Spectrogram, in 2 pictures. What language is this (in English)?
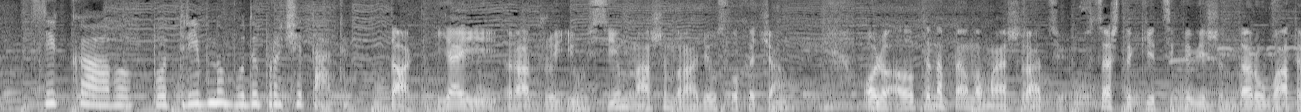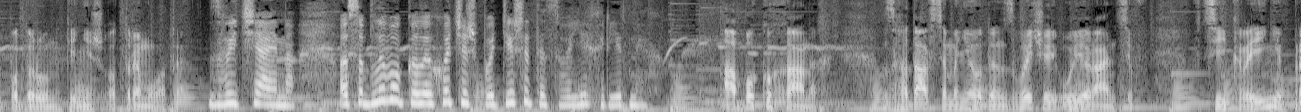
Ukrainian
